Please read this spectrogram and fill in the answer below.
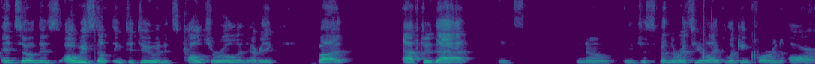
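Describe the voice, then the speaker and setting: A man with an American accent speaks at a moderate pace. His tone is dark and mellow. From Boston area, Massachusetts. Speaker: stand-up comedian and TV writer. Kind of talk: casual interview. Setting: video call. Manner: animated storyteller. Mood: jokey storytelling. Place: home room.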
